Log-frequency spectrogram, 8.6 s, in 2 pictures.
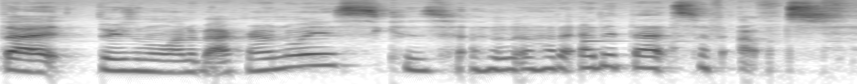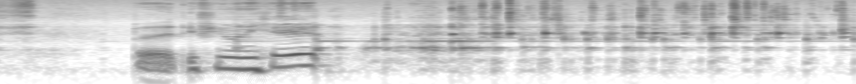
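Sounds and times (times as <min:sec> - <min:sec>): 
speech: 0:00.0 - 0:04.3, 0:05.0 - 0:06.6
ice water sloshing and clinking in a glass as someone drinks: 0:05.9 - 0:08.5.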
